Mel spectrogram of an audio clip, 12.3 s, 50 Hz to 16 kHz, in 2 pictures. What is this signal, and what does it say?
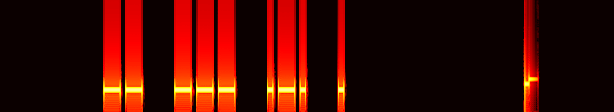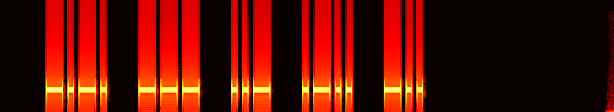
Morse code, heard as a keyed tone, about 22 wpm, spaced as for 16 wpm, 700 Hz. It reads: MORE COULD
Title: 2x Character Spacing - Top 100 Words - 22wpm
